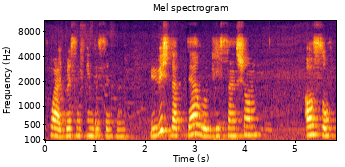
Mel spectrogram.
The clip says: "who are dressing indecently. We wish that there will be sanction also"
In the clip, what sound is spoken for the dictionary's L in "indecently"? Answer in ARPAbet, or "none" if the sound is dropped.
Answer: none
